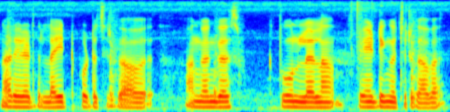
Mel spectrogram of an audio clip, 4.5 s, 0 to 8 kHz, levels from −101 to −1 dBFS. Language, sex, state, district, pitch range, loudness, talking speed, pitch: Tamil, male, Tamil Nadu, Kanyakumari, 135-145 Hz, -18 LUFS, 135 wpm, 140 Hz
